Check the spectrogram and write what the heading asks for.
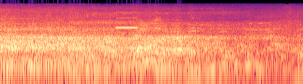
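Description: Men's voices shouting a haka-style chant together. A short high beep sounds about a second in.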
